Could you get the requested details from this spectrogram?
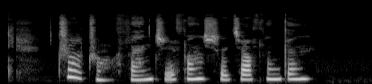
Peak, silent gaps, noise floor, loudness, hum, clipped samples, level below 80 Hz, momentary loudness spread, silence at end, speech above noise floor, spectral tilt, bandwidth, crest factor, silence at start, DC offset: -4 dBFS; none; -63 dBFS; -21 LUFS; none; under 0.1%; -72 dBFS; 7 LU; 0.65 s; 43 dB; -4.5 dB/octave; 11 kHz; 18 dB; 0.1 s; under 0.1%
